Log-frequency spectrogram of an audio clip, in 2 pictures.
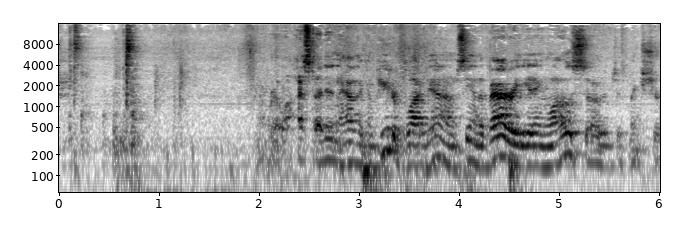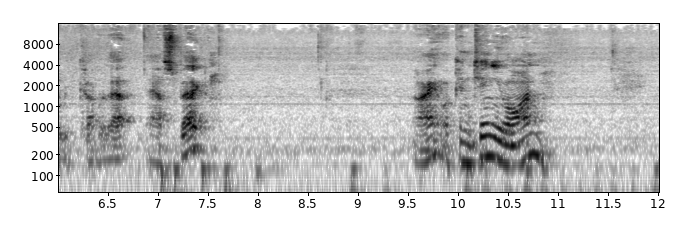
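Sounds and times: rustling: 0.0 - 5.2
microphone handling rumble: 0.6 - 5.1.

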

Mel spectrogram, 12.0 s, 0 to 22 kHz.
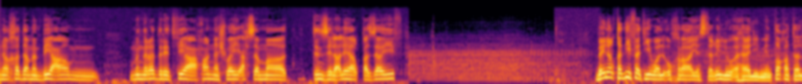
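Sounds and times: small motorbike engine putter: 6.1 - 8.8.

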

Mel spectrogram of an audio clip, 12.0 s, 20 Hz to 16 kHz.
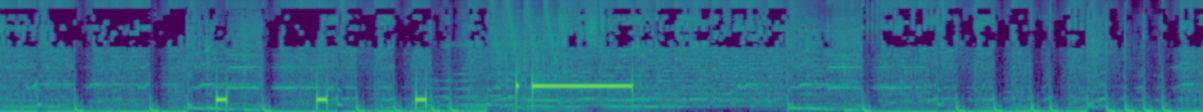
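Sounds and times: background music: 2.0 - 8.4
long high beep: 5.2 - 6.4
short timer beeps: 5.2 - 6.4.

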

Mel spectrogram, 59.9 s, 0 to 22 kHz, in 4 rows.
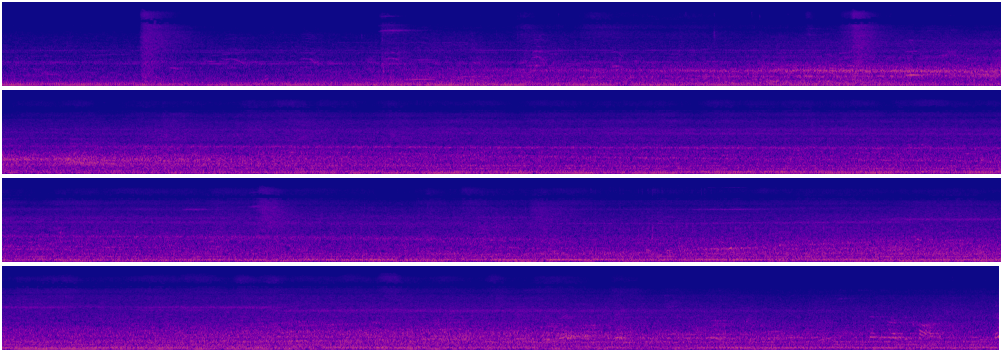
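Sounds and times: subway train rumble: 0.0 - 59.9.

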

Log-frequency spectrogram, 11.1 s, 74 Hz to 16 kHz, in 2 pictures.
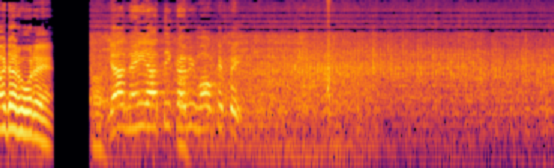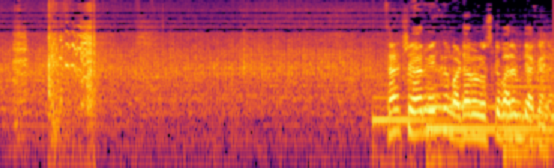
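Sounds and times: vehicle and street noise: 0.9 - 11.0.

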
